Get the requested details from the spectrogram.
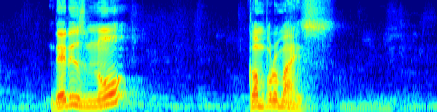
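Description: An elderly man speaks calmly into a microphone close by.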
